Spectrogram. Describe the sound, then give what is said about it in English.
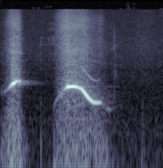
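Someone whistles two notes: a quick short tone, then a longer one that swells and glides downward, with a soft breathy noise under each. “I'm telling you, all I'm have is laugh tracks, awls, woo, or whistles.”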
